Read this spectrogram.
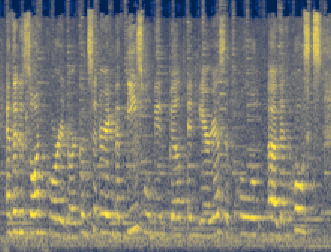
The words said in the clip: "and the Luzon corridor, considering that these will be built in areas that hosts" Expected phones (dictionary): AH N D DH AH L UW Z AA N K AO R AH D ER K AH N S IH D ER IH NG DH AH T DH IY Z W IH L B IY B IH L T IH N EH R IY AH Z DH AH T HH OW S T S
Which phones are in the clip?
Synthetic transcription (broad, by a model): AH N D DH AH N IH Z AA N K AO R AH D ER K AH N S IH D ER IH NG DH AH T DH IY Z W IH L B IY B IH L T IH N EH R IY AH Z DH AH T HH OW S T S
